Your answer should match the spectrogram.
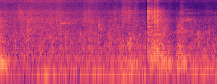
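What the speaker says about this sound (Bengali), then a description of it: "বাটিটা ধুয়ে একটু জল দিয়ে দেবো, মশলার বাটিটা ধুয়ে" A spice bowl is rinsed and water is poured into it while a prawn malai curry is being cooked, giving close clinks and clatters of a metal bowl and utensils, with a brief louder splash and clatter burst near the middle.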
